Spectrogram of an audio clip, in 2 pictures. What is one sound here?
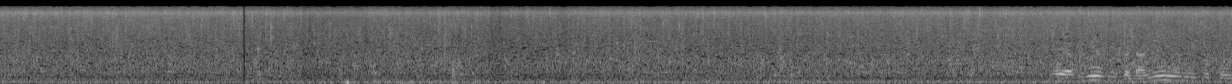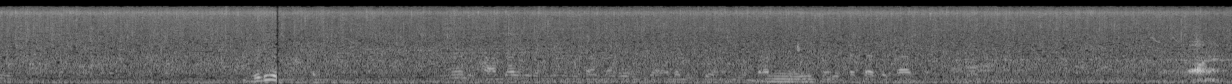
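Water sprays and splashes steadily onto buffaloes.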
